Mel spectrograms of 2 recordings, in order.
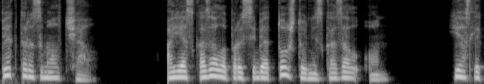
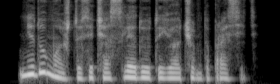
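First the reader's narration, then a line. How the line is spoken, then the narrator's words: Soft whisper. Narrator (Russian): тихонько шепнула я инспектору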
